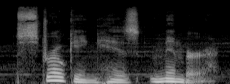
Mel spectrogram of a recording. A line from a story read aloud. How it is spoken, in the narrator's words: he said slowly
